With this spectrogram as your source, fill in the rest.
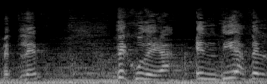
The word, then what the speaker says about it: Belén: San Mateo, capítulo 2, versículo del 1 al 3 dice: cuando Jesús nació en Belén, cuyo en realidad pronunciación es Betlem, de Judea, en días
